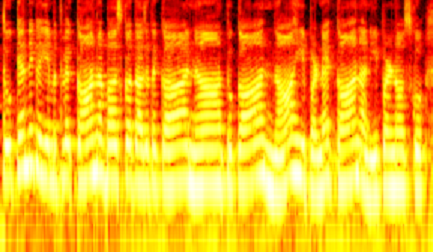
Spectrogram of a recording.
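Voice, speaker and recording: Mellow-voiced woman teaching Quran recitation. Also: mid-range voice, fairly even intonation, lo-fi sound. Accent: Pakistani Urdu. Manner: recites verses slowly, then explains and corrects errors. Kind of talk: tajweed lesson.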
